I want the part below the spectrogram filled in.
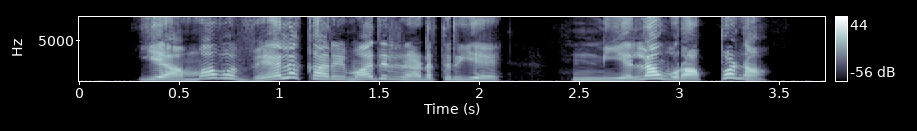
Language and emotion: Tamil, angry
